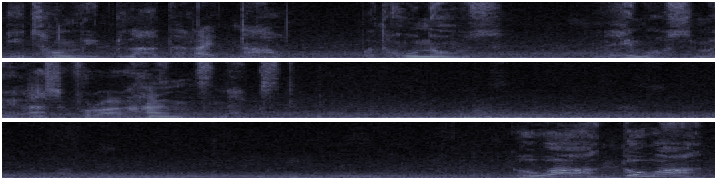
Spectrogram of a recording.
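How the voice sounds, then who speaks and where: An actor playing a scheming, ambitious cult conspirator in a video game, speaking in a theatrical, conspiratorial manner. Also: male voice, mid-range voice, sing-song, measured pace, very noisy. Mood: ominous urging. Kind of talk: video game cutscene acting. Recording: very loud music underneath. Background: game music.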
